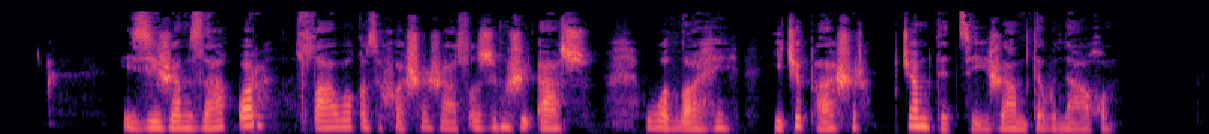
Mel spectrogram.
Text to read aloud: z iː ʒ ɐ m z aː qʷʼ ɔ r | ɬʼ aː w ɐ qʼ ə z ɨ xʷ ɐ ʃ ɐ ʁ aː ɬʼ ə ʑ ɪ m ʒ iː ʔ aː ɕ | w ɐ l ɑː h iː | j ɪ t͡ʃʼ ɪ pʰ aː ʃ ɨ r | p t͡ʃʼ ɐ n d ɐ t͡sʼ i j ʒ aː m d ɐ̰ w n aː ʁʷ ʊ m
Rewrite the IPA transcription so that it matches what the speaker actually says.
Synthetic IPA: z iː ʒ ɐ m z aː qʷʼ ɔ r | ɬʼ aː w ɐ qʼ ə z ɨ xʷ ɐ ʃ ɐ ʒ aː ɬʼ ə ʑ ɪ m ʒ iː ʔ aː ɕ | w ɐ l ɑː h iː | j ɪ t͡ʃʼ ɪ pʰ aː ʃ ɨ r | p t͡ʃʼ ɐ m d ɐ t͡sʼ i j ʒ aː m d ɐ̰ w n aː ʁʷ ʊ m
